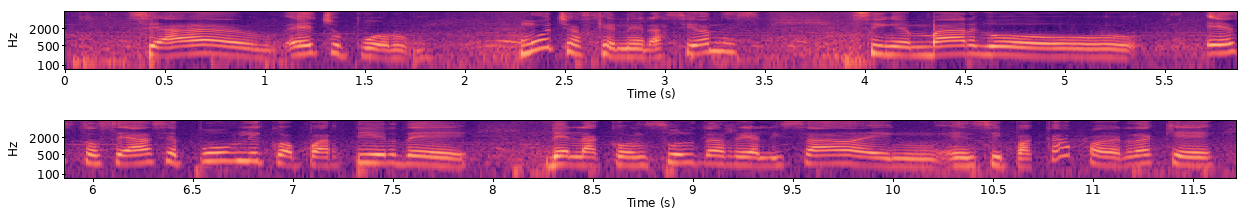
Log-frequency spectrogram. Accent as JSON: {"language": "Spanish", "country": "Guatemala", "said": "soy de Guatemala, miembro de Huaquipquej"}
